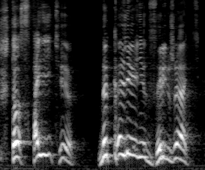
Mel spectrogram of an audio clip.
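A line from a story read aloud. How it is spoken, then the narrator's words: Shouted. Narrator (Russian): крикнул Новиков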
